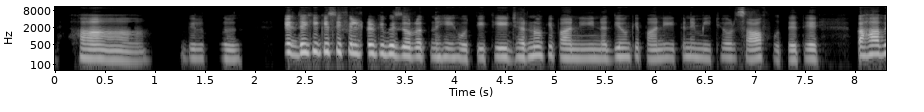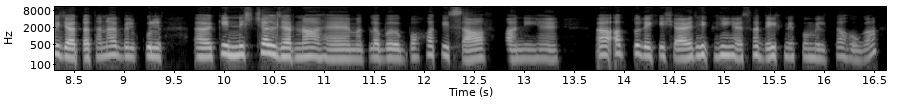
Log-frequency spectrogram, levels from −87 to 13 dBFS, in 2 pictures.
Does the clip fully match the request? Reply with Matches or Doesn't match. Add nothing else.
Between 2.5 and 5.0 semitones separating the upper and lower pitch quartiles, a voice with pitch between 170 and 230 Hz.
Matches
